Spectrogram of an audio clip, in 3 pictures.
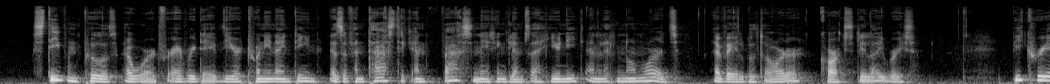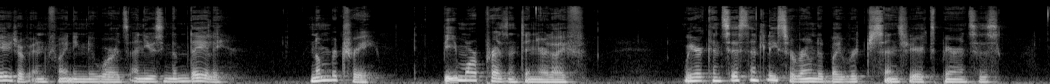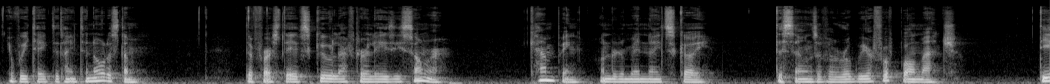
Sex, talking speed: male, 160 wpm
